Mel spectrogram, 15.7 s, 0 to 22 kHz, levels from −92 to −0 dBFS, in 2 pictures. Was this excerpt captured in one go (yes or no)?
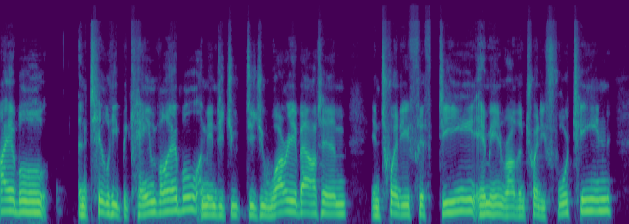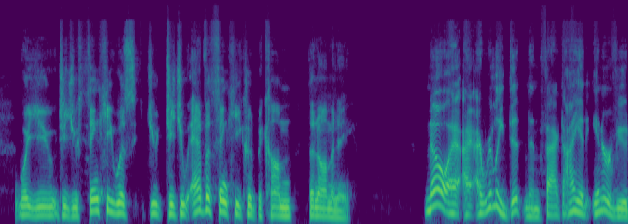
no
